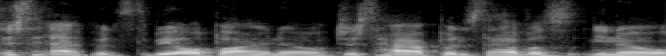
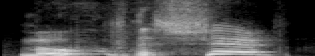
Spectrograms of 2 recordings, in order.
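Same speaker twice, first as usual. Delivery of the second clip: shrill angry outburst, much higher; high mock yell; 13 semitones higher, 3 dB louder, slower than usual. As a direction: bark it like an irritated boss. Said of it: "Vizzini's like".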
